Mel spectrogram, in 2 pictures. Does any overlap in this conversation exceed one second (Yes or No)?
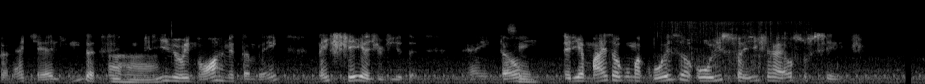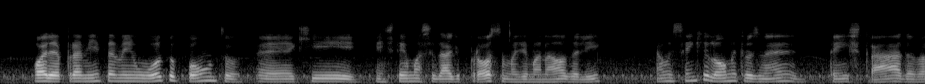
No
